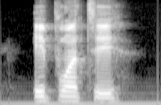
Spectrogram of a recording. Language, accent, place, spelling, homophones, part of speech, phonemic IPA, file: French, France, Lyon, épointer, épointai / épointé / épointée / épointées / épointés / épointez, verb, /e.pwɛ̃.te/, LL-Q150 (fra)-épointer.wav
- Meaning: to blunt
